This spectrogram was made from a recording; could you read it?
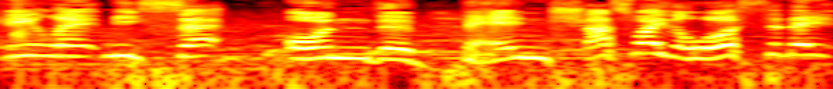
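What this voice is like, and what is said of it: Scottish accent, like Fat Bastard. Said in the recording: “Scottish pheromones ... that might be the hottest accent in a woman I've ever heard ... she talks exactly like Fat Bastard from Austin Powers”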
